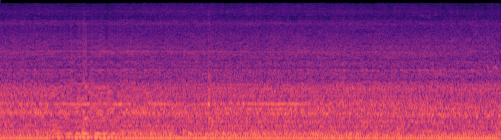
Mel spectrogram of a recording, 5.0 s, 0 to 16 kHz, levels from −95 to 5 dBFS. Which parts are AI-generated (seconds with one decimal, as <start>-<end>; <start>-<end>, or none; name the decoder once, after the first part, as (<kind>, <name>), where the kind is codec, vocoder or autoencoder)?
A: 0.5-1.2 (vocoder, BigVGAN v2)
